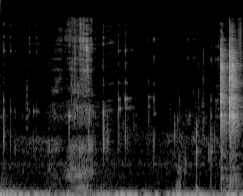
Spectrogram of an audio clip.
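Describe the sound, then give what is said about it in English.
Glasses clink together in a toast, several bright chinks in quick succession with a final louder clink near the end, set against quiet. “Let's cheers again because that's it's not going to be good.”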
